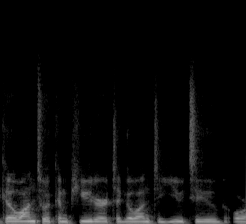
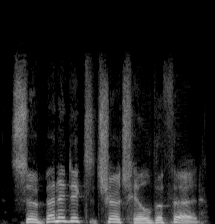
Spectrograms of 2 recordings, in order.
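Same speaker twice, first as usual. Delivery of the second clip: very loud, high-pitched, put-on British accent; 8 semitones higher, 9 dB louder than usual. Giving a made-up name when asked, in a put-on british accent. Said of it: "I'll practice my British accent".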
